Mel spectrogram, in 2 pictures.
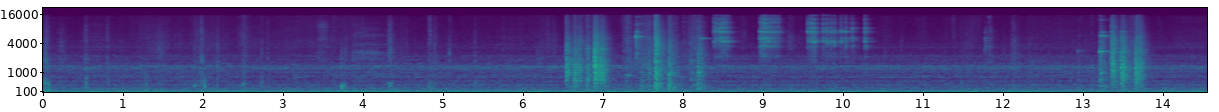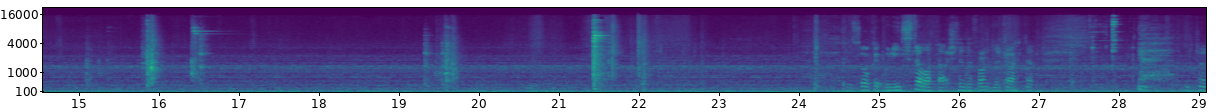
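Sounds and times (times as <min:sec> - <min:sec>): steady low hum: 0:00.0 - 0:29.0
metal tools clanking: 0:27.5 - 0:28.3.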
